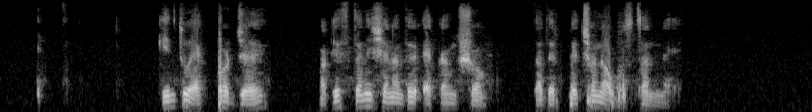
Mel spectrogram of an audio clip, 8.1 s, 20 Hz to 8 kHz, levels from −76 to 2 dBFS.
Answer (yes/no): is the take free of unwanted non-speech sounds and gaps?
yes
